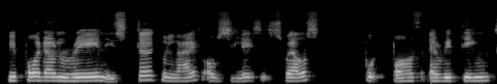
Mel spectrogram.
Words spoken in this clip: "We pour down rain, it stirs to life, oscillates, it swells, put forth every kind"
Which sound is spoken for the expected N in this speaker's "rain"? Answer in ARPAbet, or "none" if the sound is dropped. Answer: N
